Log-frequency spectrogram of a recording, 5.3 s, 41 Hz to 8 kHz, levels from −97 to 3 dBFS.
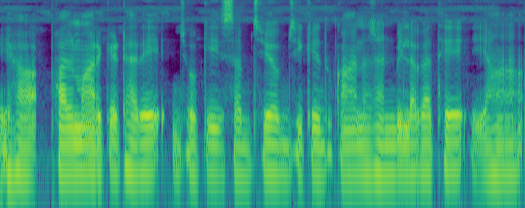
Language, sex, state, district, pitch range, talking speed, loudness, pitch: Chhattisgarhi, male, Chhattisgarh, Rajnandgaon, 100-105 Hz, 170 wpm, -18 LUFS, 105 Hz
